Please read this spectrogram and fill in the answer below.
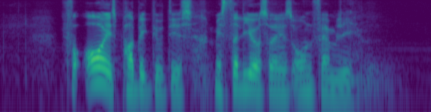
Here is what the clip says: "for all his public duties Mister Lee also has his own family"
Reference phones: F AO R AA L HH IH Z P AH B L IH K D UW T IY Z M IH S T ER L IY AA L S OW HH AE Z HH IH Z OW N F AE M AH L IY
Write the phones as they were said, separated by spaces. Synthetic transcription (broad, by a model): F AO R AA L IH S P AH B L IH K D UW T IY S M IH S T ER L IY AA S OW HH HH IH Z OW N F AE M AH L IY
